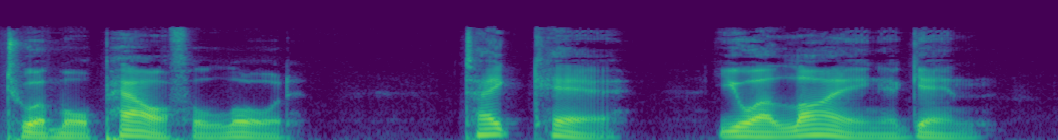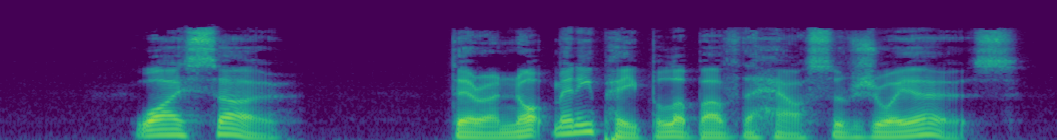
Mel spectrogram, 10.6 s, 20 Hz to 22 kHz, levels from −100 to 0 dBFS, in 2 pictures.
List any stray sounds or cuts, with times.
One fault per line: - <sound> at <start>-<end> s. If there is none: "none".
none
